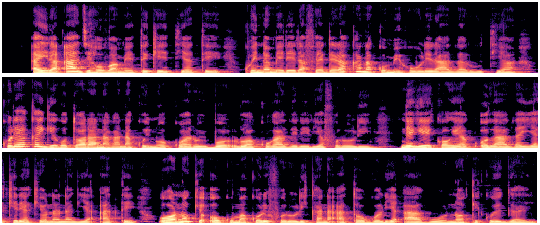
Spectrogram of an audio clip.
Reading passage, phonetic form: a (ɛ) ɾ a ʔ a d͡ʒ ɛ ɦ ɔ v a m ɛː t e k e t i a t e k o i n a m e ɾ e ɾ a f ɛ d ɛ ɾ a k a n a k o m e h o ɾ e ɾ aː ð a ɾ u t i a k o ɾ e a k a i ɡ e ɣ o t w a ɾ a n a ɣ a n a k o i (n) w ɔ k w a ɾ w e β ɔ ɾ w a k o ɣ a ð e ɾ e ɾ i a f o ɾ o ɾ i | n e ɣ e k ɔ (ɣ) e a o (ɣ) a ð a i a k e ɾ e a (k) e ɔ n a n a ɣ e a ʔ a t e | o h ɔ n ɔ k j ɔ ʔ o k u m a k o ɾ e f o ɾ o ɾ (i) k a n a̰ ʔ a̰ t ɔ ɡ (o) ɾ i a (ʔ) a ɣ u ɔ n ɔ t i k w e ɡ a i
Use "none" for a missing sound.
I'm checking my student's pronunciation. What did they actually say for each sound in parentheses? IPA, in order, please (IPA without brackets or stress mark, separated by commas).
i, n, ɣ, ð, k, i, ɔ, ʔ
